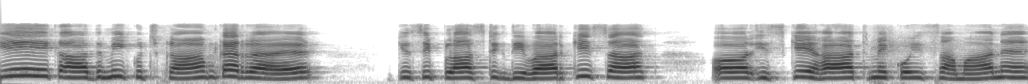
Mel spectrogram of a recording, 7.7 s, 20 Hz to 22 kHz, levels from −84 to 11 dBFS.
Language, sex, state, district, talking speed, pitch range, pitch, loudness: Hindi, female, Punjab, Fazilka, 155 wpm, 240-270 Hz, 250 Hz, -13 LUFS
